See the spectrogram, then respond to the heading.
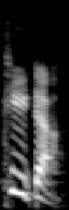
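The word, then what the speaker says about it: theta: इसको हम θ बोलते हैं क्या बोलते हैं तीता ठीक फिर इसके बाद एक ही तरह जो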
